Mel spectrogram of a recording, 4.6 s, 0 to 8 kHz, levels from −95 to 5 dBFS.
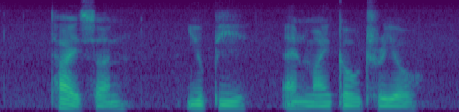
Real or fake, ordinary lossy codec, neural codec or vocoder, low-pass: real; none; none; none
